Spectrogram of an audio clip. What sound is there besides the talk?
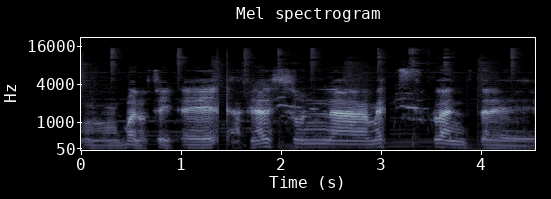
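cat meowing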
